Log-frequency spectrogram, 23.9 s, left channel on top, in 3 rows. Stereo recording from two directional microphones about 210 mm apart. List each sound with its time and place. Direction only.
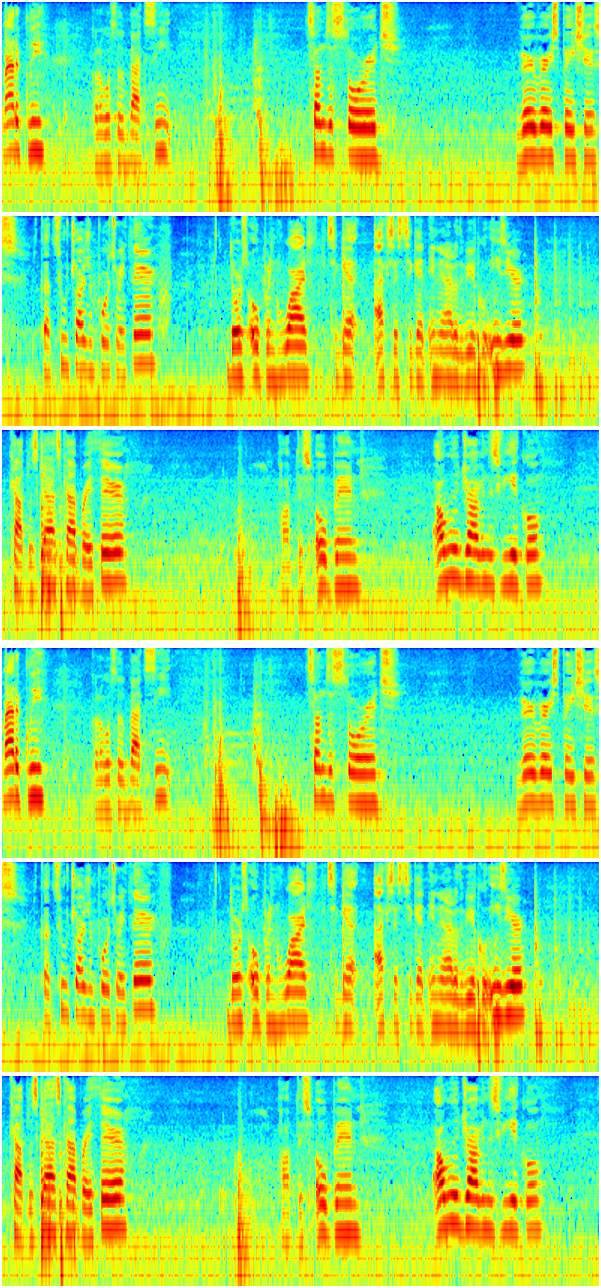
0.0 s speech: 30° right (ahead or behind)
1.5 s speech: 15° right (ahead or behind)
1.9 s speech: 45° right (ahead or behind)
4.1 s speech: 15° right (ahead or behind)
6.9 s speech: 15° right (ahead or behind)
11.0 s speech: 10° right (ahead or behind); by 14.9 s 30° right (ahead or behind)
16.0 s speech: 25° right (ahead or behind)
19.6 s speech: 15° right (ahead or behind)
